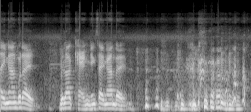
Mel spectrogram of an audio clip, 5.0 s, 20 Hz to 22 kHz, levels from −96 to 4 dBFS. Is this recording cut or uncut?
uncut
